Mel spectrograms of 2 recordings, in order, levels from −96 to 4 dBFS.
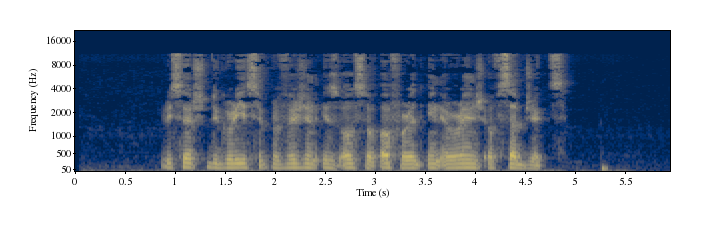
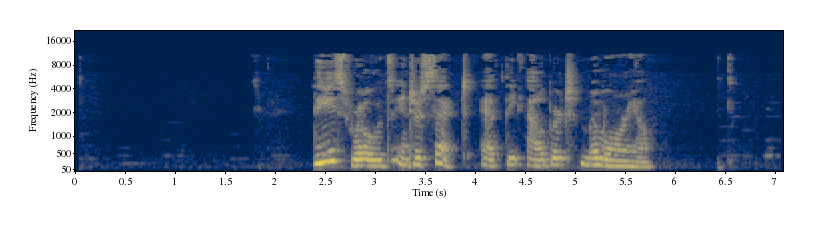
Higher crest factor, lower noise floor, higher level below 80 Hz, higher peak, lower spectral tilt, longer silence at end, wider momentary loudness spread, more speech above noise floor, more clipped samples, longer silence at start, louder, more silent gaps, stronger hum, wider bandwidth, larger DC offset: about the same, 20 dB vs 20 dB; second, -66 dBFS vs -76 dBFS; first, -52 dBFS vs -64 dBFS; second, -6 dBFS vs -2 dBFS; about the same, -4.5 dB/octave vs -4.5 dB/octave; first, 0.65 s vs 0.5 s; second, 11 LU vs 14 LU; second, 43 dB vs 57 dB; neither; second, 0.85 s vs 2.4 s; second, -24 LUFS vs -20 LUFS; neither; neither; about the same, 12 kHz vs 11.5 kHz; neither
